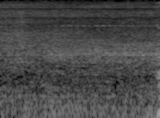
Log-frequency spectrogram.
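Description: Steady low background rumble with a faint even hiss.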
